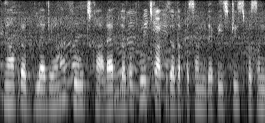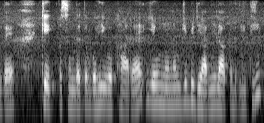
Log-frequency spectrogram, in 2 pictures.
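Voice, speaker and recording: A young woman narrates a vlog in a soft, mellow voice that sits a little low. Her throat is sore and a bit hoarse, and she chats casually, dropping in English words. There is faint noise behind the recording. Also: steady tone, quick pace. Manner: conversational, mixes in English words. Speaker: vlogger narrating a family outing. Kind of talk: casual voice-over narration, chatty.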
